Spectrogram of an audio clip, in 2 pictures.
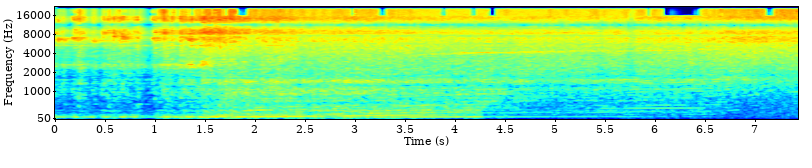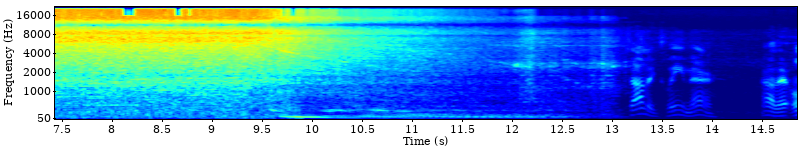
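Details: Procharged billet-block LSX Corvette making a full-throttle dyno pull: a deep, loud, even roar for four seconds, then a smooth wind-down with no misses or knocks. The engine runs clean.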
